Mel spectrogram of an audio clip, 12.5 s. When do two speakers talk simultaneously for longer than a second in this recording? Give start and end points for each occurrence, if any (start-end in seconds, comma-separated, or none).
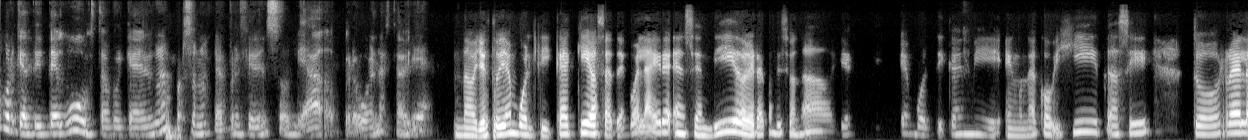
none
